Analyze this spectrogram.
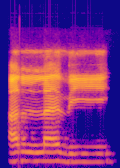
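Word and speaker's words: الَّذِي: gitu nggak memaksimalkan pengucapannya jadi setiap huruf yang berharakat kasrah rahang bawah kita harus ditarik ke bawah alladzi alladziina huruf dzal berharakat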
